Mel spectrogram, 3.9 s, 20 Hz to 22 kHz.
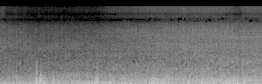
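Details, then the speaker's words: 2011 Nissan Sentra 1.6 petrol engine idling steadily with air conditioning on after repair; formerly shook and misfired with A/C on, now a low even rumble with no misfire. "Now the engine does not misfire anymore. Look, now the engine does not shake anymore."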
